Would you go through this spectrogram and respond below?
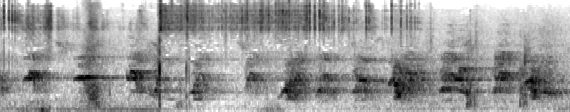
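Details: Young black tri male Australian Shepherd puppy at an Oklahoma breeder's farm gives a string of high, squeaky barks and yips, roughly one to two per second, some sliding into whimpers, with a brief sharp knock and faint voices.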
